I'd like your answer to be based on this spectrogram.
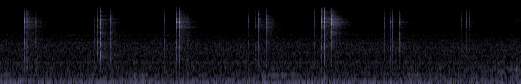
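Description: Seashells are tapped by hand, giving short, bright, dry clicking taps that come in irregular pairs over a faint, steady background hiss. Each tap dies away almost at once.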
